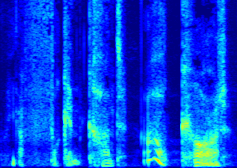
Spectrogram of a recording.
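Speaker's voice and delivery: hushed, breathy insult under the breath; whispered curse. Real, not acted. Muttering a whispered insult at the rude customer. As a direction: spit it out in a whisper so she can't hear.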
